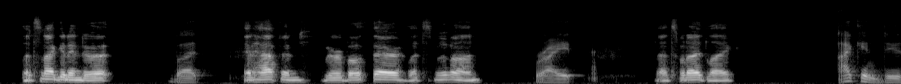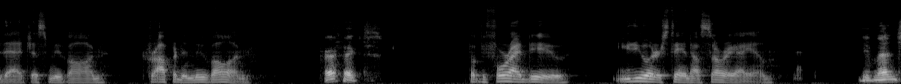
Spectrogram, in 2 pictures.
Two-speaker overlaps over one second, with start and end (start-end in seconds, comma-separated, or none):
none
